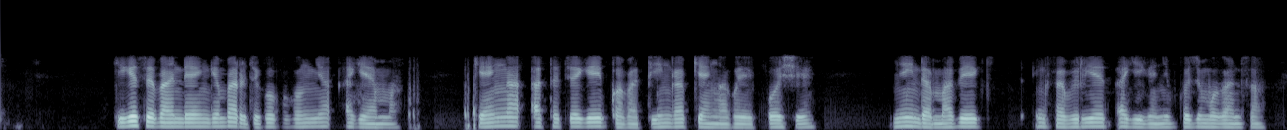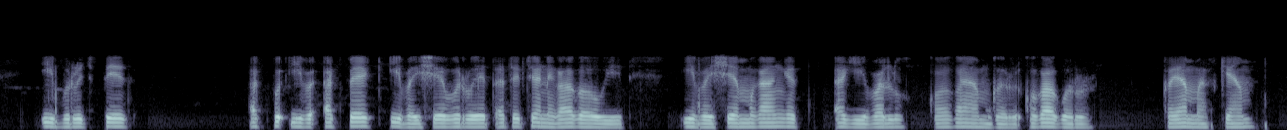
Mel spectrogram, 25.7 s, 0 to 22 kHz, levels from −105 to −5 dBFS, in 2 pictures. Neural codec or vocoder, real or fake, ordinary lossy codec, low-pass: none; real; Opus, 64 kbps; 3.6 kHz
